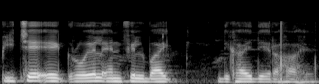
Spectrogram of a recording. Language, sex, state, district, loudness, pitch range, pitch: Hindi, male, Arunachal Pradesh, Lower Dibang Valley, -13 LUFS, 125-150 Hz, 135 Hz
